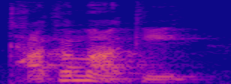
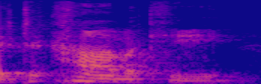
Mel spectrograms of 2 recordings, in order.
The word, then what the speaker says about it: Takamaki: see the name and I know Japanese pronunciation. And I know that's Takamaki. Yeah. And they'll say Takamaki. And it's like, I know you guys know better than this.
